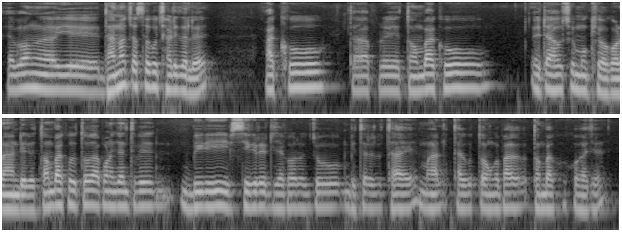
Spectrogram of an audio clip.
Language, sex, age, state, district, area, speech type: Odia, male, 18-30, Odisha, Kalahandi, rural, spontaneous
